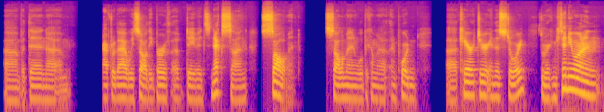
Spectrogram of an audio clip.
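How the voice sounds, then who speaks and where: A man's voice: mid-range voice, creaky. A man hosting a Bible reading, moving between plain reading and casual, explanatory commentary. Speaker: host of a daily Bible reading series. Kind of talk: scripture reading with informal commentary.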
